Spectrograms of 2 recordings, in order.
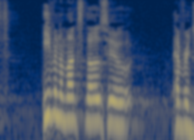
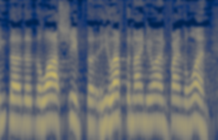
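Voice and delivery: ordinary talk, nothing marked

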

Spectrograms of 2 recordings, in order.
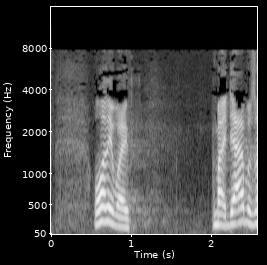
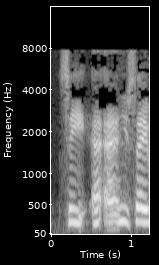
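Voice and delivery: normal talking voice

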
